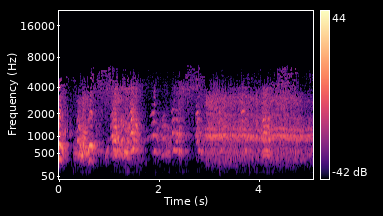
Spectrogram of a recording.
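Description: Several sled dogs bark and yip excitedly in quick, overlapping bursts, then settle into a continuous noisy chorus of yelps and whines.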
